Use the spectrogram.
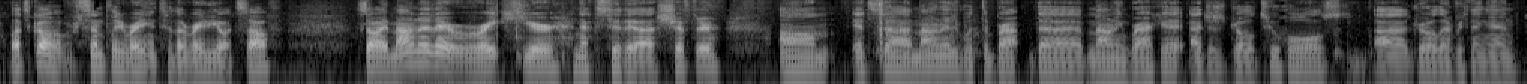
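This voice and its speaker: A young adult man giving a casual, informal and rambling hands-on walkthrough as a vlogger. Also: on the low side. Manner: informal, rambling, mild swearing. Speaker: vlogger demonstrating a car radio installation. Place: in and around a parked car outdoors.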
